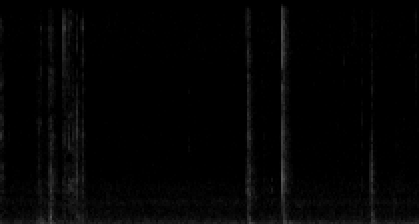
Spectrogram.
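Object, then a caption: Bar of soap cut with a knife. A knife blade cuts into a solid green dry soap bar held in the fingers, peeling slices from its edge. Short, dry, bright crackles and clicks come in a quick cluster at the start, then as scattered single snaps against a quiet background.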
